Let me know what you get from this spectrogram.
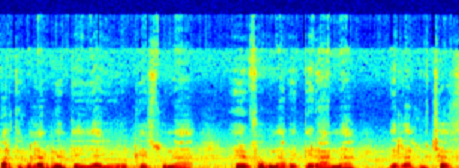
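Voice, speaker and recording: A man speaks with a fairly high pitch. His pace is moderate. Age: 60s. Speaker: restaurateur and former activist. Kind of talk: interview testimony. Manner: halting, many fillers.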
